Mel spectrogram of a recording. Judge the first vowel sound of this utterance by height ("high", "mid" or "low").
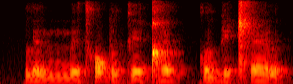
high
